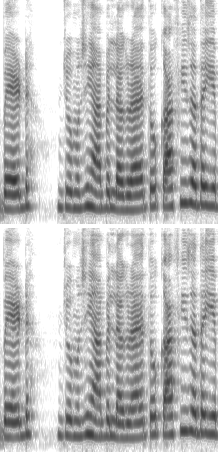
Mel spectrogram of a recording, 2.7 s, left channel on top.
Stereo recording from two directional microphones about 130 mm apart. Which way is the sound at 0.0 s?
30° left (ahead or behind).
